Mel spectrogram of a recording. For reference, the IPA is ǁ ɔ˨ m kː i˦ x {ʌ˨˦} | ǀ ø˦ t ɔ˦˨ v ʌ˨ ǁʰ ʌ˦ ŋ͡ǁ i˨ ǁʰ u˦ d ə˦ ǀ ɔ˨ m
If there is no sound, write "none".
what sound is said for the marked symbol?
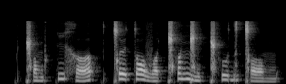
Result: ʌ˨˦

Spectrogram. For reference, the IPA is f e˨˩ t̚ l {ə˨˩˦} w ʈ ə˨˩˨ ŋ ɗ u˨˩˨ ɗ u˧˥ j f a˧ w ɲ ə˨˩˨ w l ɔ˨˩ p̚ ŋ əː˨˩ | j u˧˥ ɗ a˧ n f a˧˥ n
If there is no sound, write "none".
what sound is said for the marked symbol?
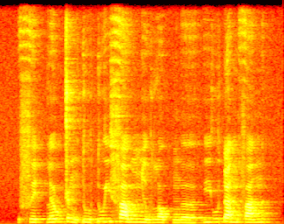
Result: ə˧˥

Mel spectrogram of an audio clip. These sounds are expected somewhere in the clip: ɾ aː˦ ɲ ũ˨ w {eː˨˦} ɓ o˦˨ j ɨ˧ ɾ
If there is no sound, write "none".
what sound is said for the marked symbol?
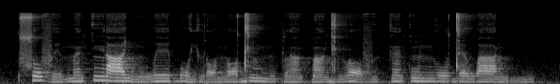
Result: eː˦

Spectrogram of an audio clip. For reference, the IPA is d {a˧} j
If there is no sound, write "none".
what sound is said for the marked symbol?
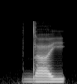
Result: a˧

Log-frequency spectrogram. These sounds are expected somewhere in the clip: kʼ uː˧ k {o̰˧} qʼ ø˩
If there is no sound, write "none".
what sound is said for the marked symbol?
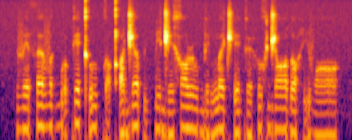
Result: o̰˩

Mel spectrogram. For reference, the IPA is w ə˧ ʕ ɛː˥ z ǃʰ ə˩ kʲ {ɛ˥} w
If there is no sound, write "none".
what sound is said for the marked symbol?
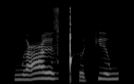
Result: ɛ˥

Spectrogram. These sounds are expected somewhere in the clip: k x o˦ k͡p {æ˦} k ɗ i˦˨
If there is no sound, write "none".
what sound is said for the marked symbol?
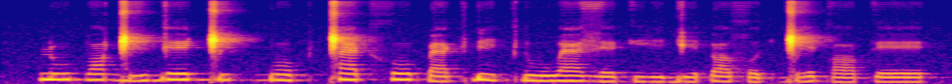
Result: æ˨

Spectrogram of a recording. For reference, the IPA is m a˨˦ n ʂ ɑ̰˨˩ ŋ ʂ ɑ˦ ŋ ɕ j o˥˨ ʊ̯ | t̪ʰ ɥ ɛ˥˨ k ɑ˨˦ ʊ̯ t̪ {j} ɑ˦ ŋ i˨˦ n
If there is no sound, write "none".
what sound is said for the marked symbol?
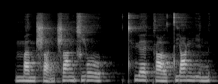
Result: j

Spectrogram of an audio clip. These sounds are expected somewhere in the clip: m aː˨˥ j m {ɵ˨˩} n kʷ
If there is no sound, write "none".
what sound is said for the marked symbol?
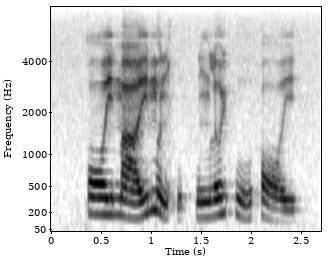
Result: ɵ˨˩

